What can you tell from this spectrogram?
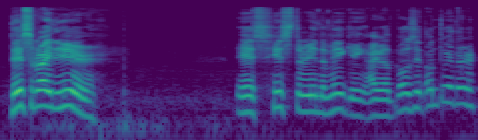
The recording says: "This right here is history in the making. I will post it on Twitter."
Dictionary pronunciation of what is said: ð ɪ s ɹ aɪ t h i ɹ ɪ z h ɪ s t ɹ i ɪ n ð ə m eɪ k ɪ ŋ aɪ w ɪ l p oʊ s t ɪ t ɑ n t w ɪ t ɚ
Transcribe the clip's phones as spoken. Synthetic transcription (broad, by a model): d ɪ s ɹ aɪ t h i ɹ ɪ s h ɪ s t ɹ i ɪ n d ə m eɪ k ɪ ŋ aɪ w ɪ l p oʊ s t ɪ t ɑ n t w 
